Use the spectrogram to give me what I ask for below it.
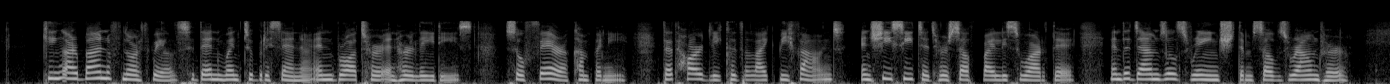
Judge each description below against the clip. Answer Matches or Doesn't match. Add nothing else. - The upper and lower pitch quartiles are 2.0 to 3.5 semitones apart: Matches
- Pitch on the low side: Doesn't match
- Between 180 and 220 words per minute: Doesn't match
